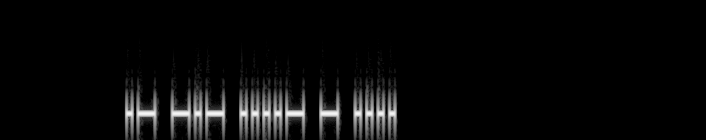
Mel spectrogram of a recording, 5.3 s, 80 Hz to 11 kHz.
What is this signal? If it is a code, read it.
Morse code, heard as a keyed tone, about 28 wpm, 700 Hz. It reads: AK4TH
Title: USA Call Signs - 5 Characters - Repeated 3x - 28wpm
